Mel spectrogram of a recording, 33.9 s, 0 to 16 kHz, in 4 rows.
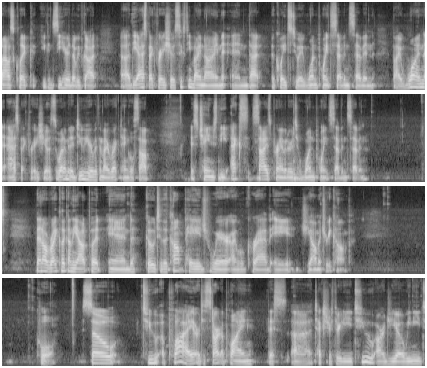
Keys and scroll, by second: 13.2 7, 13.4 7, 14.1 Return, 22.0 g, 22.4 e, 24.1-24.8 typing.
